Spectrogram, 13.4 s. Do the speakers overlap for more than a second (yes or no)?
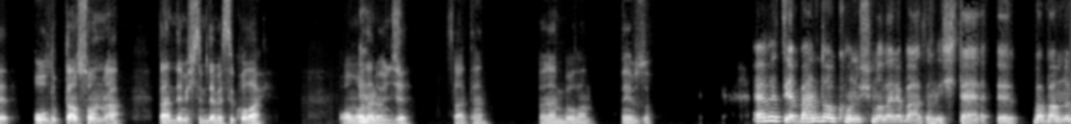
no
